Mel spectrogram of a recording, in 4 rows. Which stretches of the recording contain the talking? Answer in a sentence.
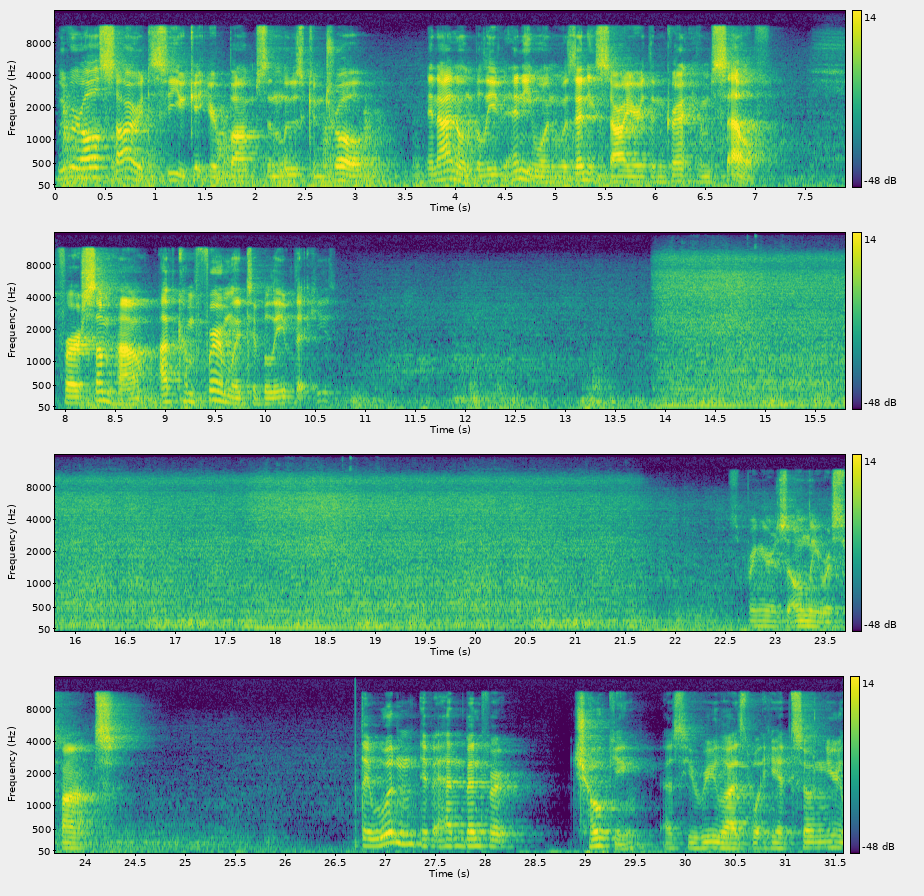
The talking can be heard from 0.0 to 10.7 s, from 22.7 to 24.4 s and from 26.7 to 31.5 s.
